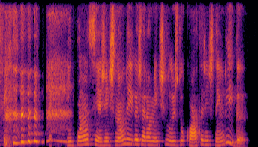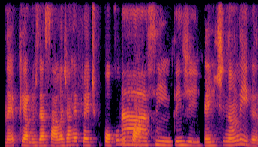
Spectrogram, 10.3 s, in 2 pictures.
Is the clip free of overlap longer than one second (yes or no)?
yes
